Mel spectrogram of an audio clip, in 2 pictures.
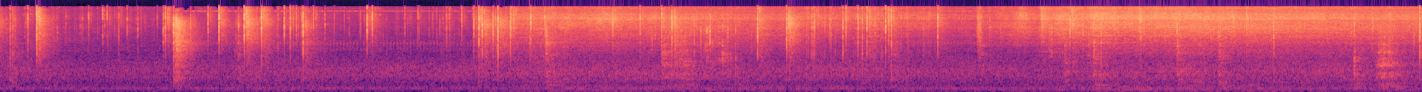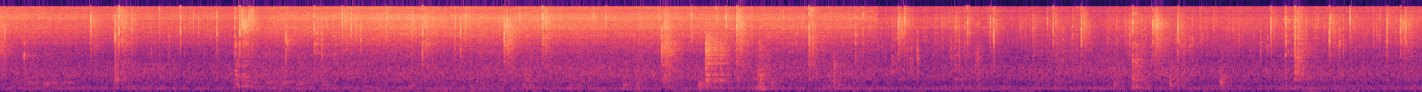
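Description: Mesquite charcoal fire crackling and popping with a steady hiss. Partway through, the hiss grows louder as whole trout sizzle on the grill grate over the coals.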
